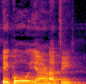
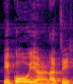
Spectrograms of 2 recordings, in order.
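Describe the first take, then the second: First: Slow, deliberate इको यण अचि; deliberate sutra recital; sutra recitation. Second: Slow chanted इको यण अचि; slow sutra chant; sutra recitation. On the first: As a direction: intone the sutra slowly. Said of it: "यण संधि भी अच्छे से समझ में आ जाएगी". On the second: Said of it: "जैसे". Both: Shown as a demonstration.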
